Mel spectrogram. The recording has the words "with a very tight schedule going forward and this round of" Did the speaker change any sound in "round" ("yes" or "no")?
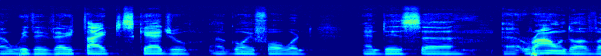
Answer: no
